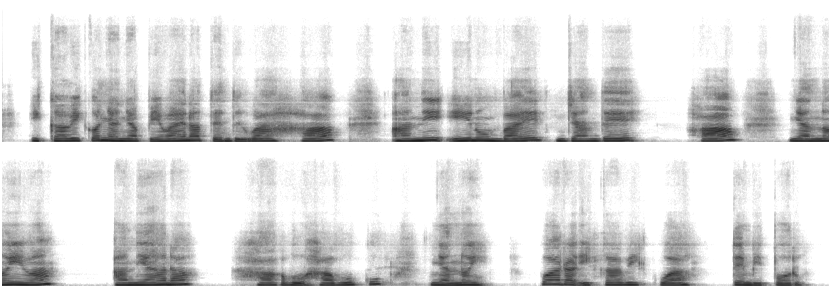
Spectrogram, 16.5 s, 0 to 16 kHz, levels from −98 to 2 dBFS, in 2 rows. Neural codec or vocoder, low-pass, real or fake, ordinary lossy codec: none; 14.4 kHz; real; none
